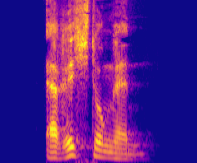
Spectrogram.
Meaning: plural of Errichtung
- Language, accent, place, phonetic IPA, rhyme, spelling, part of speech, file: German, Germany, Berlin, [ɛɐ̯ˈʁɪçtʊŋən], -ɪçtʊŋən, Errichtungen, noun, De-Errichtungen.ogg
